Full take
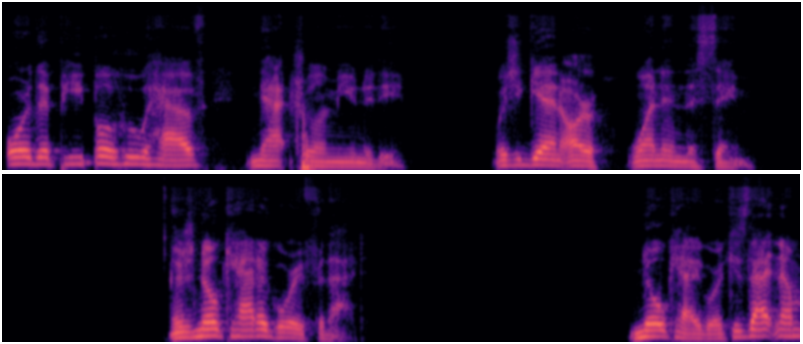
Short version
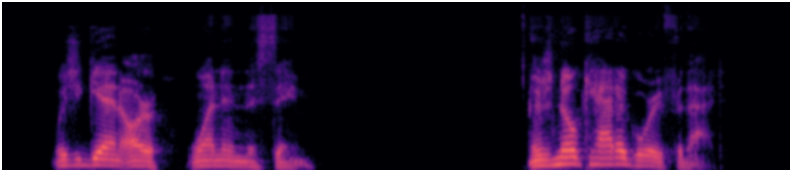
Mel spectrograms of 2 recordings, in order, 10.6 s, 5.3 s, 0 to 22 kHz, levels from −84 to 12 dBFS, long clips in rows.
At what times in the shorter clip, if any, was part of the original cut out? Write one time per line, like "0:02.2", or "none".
none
